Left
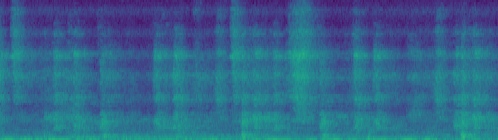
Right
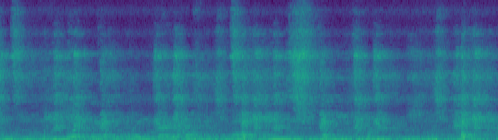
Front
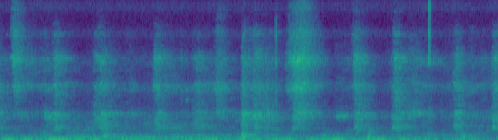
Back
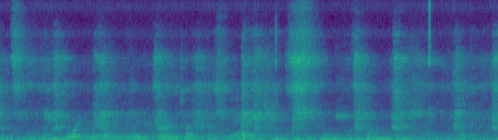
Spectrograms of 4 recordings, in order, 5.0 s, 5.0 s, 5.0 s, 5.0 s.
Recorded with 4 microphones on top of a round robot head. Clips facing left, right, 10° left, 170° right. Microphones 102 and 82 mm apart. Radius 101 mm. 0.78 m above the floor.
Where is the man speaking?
160° right, 2.5 m; by 2.7 s 125° right, 4.5 m.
